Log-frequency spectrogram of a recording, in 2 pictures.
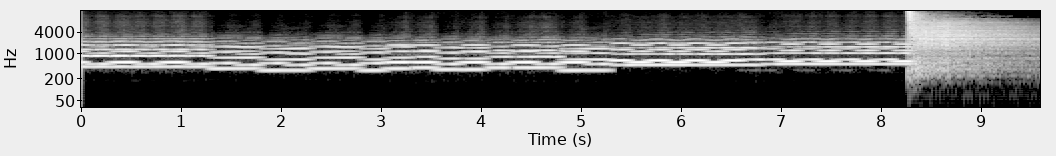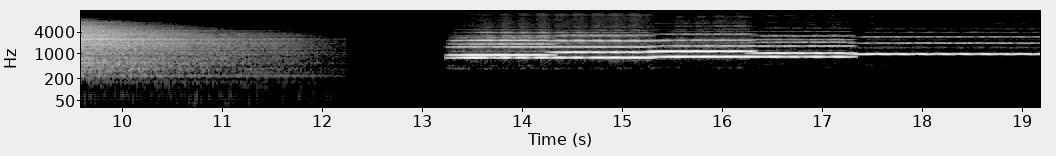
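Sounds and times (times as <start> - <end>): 
flutes playing: 0.0 - 8.4, 13.2 - 19.1.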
